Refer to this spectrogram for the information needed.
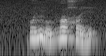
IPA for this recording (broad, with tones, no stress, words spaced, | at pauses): kʷi˨˥ŋu˩ ɦo˦χʷi˧˩˧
